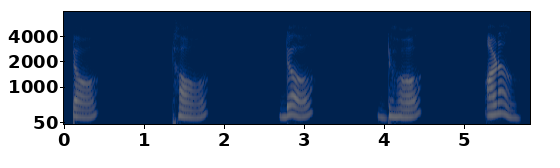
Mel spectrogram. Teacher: જે વર્ણોનું ઉચ્ચારણ કરતી વખતે જીભને મોઢાના તાળવાનો સ્પર્શ કરવો પડે તેને મૂર્ધન્ય વર્ણો કહે છે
